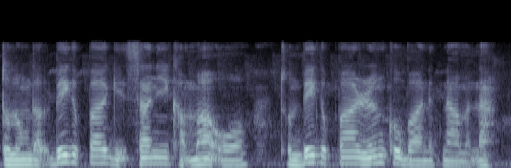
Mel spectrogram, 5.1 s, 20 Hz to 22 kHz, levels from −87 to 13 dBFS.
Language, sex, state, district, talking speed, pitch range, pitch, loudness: Garo, male, Meghalaya, West Garo Hills, 95 wpm, 115-145 Hz, 130 Hz, -16 LUFS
